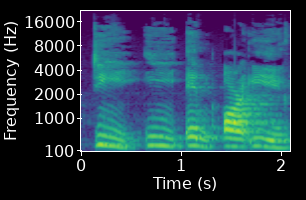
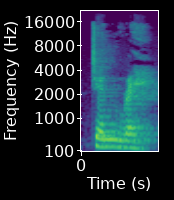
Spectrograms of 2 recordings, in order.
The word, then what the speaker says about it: genre: The first word that I would like to highlight today อาจารย์ขอแนะนำวันนี้น้องนัชชาขอเสนอคำแรกคือคำว่า G-E-N-R-E ขึ้นตรงนี้เลยแล้วกันเนาะอ่านว่า genre กินรี genre I think you guys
